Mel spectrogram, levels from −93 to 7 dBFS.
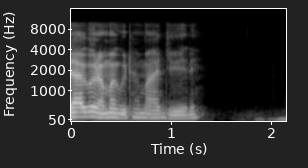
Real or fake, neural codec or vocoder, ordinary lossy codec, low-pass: fake; vocoder, 22.05 kHz, 80 mel bands, WaveNeXt; none; 9.9 kHz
